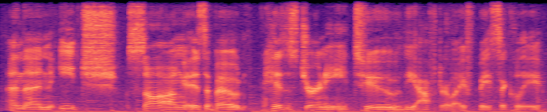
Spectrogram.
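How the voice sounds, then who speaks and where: A man's voice: on the low side, measured pace, vocal fry, pushed and bright, rough recording. A man talking like a sassy, gushing drag queen, giving casual, slangy reaction commentary.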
